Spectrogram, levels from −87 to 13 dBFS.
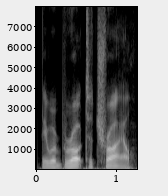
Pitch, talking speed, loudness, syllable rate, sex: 100 Hz, 235 wpm, -18 LUFS, 5.4 syllables/s, male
